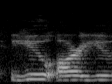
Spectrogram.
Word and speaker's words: Uru: is some knitcrate yarn it's called uru yarn and i always try to pronounce it so i'm all like that but it's it's you are you yarn it's the electric line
